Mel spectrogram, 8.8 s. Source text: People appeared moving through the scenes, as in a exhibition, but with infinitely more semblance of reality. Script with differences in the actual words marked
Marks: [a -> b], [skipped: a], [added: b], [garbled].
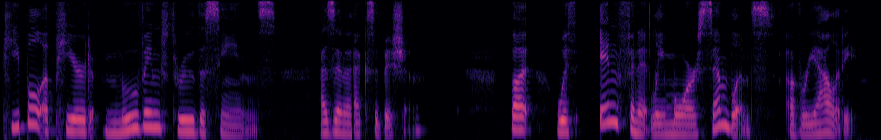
People appeared moving through the scenes, as in a exhibition, but with infinitely more semblance of reality.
